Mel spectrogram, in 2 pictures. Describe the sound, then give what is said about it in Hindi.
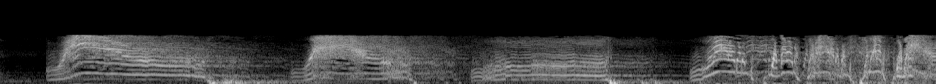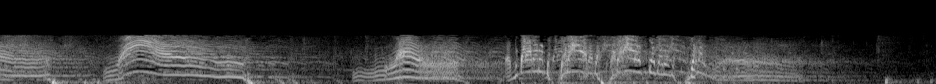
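Two cats fighting in the courtyard outside a house yowl and caterwaul at each other in long, wavering, overlapping wails, loud, rising and falling in repeated bursts with brief pauses between them. “घर के बाहर आंगन में दो बिल्लियां आपस में घूर रही थी। उसके बाद फिर वो लड़ने लगी, पहले घूरती हैं फिर लड़ती हैं।”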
